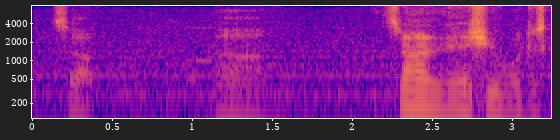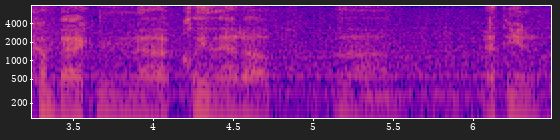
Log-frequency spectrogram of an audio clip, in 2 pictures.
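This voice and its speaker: A man's fairly high voice, monotone and flat, at a moderate pace over noticeable background noise. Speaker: farming game streamer. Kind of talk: gameplay commentary. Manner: casual, many filler words.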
